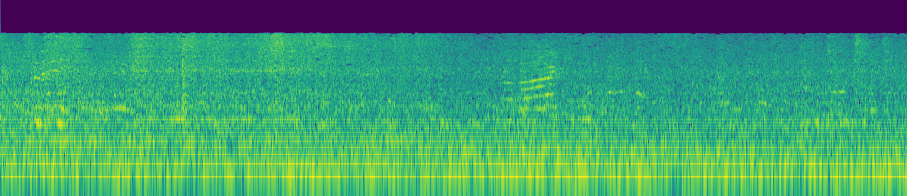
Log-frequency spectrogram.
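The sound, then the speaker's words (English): A steady, heavy low rumble of a train rolling past during a baseball game, with a faint high screech rising midway and crowd-like background noise throughout. “Got our first train rolling by.”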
